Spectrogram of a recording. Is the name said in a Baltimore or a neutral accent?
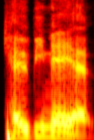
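Baltimore. The name is said in a strong Baltimore accent. "His name is so perfect to say with a Baltimore accent"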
